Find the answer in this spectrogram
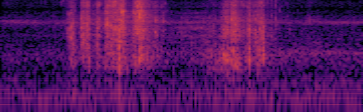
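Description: A spoon stirring moist cauliflower-rice biryani in a disposable aluminium foil tray: a few faint, soft scraping and rustling strokes.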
